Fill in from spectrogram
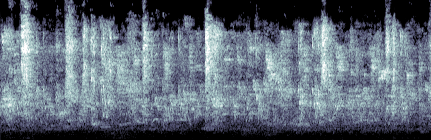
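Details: A budgerigar flock sound to encourage mating: lively, high twittering and chirps with frequent sharp accented notes over a constant background of overlapping chatter.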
